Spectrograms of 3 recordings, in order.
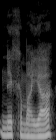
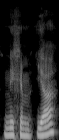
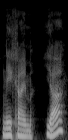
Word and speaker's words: Nehemiah: For example, my name, Nehemiah, pronounced Nehemiah, means Yah comforts. However, if I said Yah comforts in a regular biblical Hebrew sentence, it would be Nichaim Yah. Why is my name pronounced Nichem Yah and not Nichaim Yah?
